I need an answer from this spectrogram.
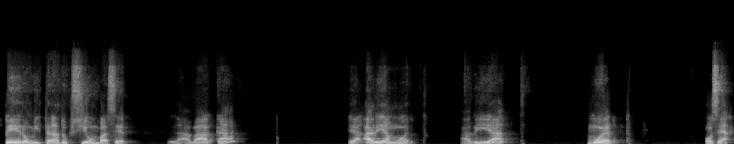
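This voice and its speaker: Animated teacher quizzing the class. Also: medium pitch. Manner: asks the class rhetorical questions and answers them; stretches out key words for emphasis. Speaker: Quechua teacher. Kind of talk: live online language lesson.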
